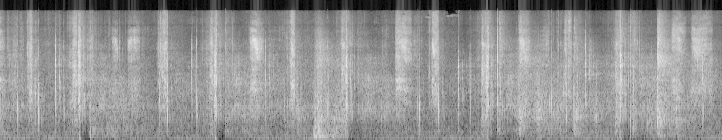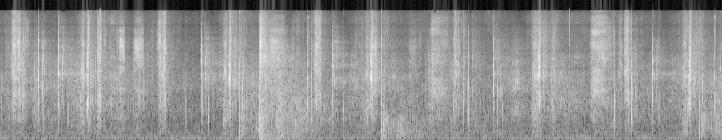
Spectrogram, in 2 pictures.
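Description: Hockey drill on ice: sharp knocks of sticks striking pucks and pucks hitting the goalie's pads, coming every second or so at irregular intervals, mixed with skates scraping the ice.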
